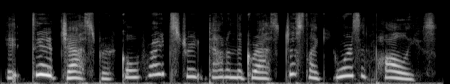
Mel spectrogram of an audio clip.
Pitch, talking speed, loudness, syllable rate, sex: 335 Hz, 200 wpm, -18 LUFS, 4.7 syllables/s, female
